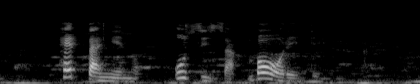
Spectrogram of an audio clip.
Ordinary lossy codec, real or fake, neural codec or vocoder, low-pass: MP3, 96 kbps; real; none; 7.2 kHz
